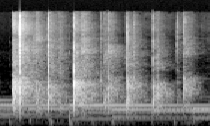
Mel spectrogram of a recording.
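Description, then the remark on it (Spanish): Applause in a steady rhythm, sharp claps landing about every quarter second at moderate loudness, with a faint sustained musical tone humming underneath. “El día de hoy tenemos una invitada muy especial, pero antes un fuerte aplauso.”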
